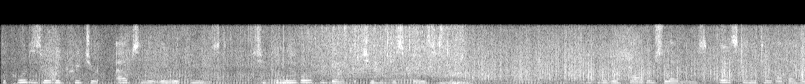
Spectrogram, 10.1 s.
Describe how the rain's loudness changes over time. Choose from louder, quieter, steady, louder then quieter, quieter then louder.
louder.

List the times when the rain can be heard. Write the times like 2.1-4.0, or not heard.
0.0-10.0.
